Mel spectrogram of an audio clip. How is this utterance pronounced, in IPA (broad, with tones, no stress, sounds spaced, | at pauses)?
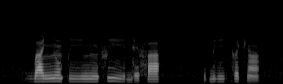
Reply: ɡ͡b a˦ ɲ ũ˦ p iː˧ ŋ ĩ˧ f iː˦˨ d e˨ f a˦ | ɓ iː˧ k ə˧ t͡ʃ ã˨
